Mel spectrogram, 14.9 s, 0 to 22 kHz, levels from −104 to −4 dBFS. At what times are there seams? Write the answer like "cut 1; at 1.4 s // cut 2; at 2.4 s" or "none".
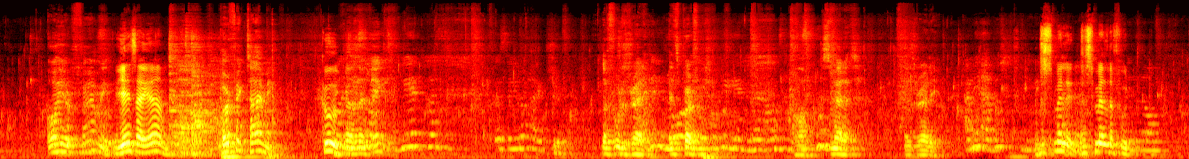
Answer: none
